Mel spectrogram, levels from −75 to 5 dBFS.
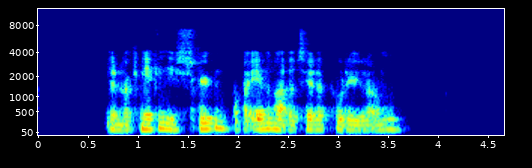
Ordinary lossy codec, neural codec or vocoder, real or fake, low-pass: AAC, 64 kbps; none; real; 7.2 kHz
